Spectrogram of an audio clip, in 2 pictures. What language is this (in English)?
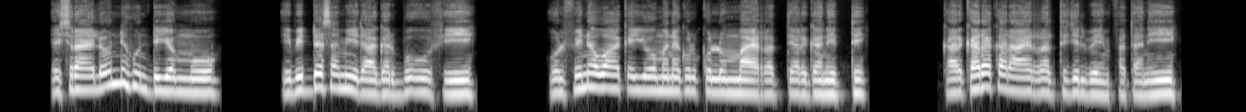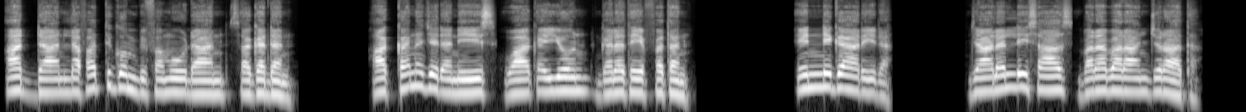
Oromo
